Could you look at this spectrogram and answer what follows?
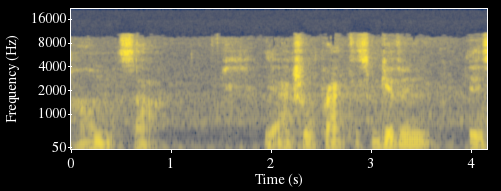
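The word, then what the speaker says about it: Hamsa: Hong Sa is a Bengali pronunciation of Ham Sa.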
